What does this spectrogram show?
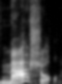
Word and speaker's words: Mashle: I say you know I actually think it's mashall and they're like I think you're full of it so I'm glad then that's how it's pronounced well obviously we're going to be talking about mashall magic and muscles because it has been announced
